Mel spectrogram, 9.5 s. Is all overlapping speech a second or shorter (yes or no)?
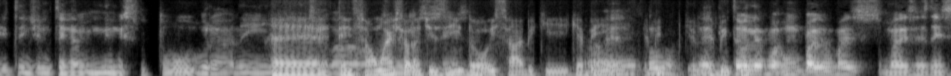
no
